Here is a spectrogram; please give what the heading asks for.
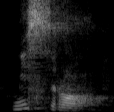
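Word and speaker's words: مسرى: Ejaan silap di situ. Misra. Mim sin ra alif maqsura, Misra.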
